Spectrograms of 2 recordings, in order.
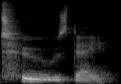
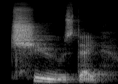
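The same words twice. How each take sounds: First: The word begins with a plain t sound. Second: The word begins with a ch sound. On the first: "We wouldn't say Tuesday" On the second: "we would say ch"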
